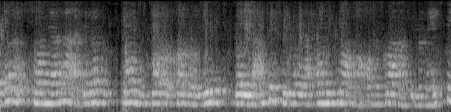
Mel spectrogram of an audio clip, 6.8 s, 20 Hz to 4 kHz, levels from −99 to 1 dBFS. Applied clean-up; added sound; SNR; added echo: neural separator model SepFormer DNS4.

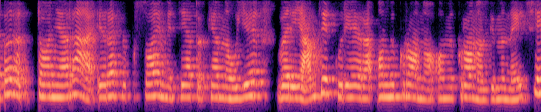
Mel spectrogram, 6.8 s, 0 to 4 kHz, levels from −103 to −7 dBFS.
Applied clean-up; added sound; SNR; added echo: none; none; none; none.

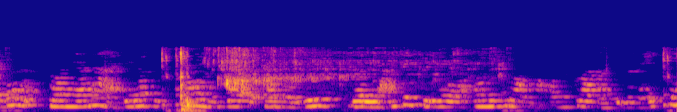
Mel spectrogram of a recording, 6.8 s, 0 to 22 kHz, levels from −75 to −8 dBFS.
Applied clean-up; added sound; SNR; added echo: classical method WPE with log-MMSE.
